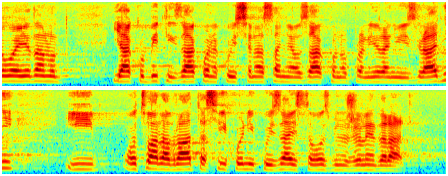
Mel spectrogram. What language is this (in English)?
Serbian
